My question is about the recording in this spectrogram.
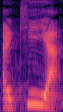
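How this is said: It is said with an American English pronunciation. The speaker calls it wrong. "美国人会说IKEA"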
